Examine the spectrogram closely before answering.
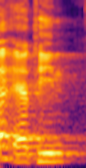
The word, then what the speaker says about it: एथीन: अब देखो इसका संधि विच्छेद भी कर लो तो एथ और प्लस इन, तो एथीन, इनको मिला देंगे दोनों को तो क्या प्रोनाउंसिएशन होगा, क्या उच्चारण होगा? एथीन।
